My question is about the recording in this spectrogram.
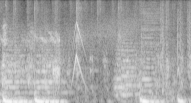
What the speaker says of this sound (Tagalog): maghahanap tayo ngayon ng isang klaseng manok na parang sinasabi nila ito yung native chicken na kilala dito sa Iloilo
